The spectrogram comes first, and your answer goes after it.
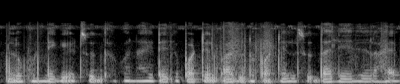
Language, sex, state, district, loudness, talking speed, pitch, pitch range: Marathi, male, Maharashtra, Solapur, -21 LUFS, 180 wpm, 145 Hz, 130-160 Hz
